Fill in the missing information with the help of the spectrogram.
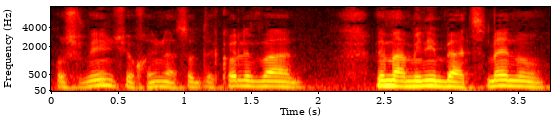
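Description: A rabbi giving a sermon, telling stories with lively acted-out dialogue and pressing rhetorical questions at his listeners. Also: mid-range voice, vocal fry. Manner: animated storytelling, acts out dialogue, repeated rhetorical questions. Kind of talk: Torah lesson sermon.

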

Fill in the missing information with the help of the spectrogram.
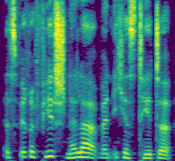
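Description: A woman doing a gentle young student, earnest. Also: mid-range voice. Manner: gentle, measured explaining. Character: calm young male student healer, earnest.

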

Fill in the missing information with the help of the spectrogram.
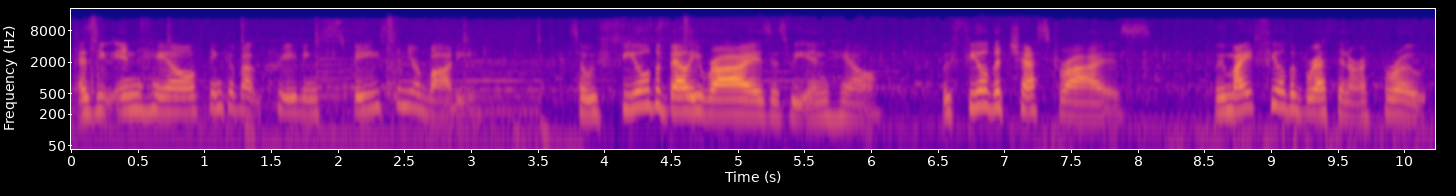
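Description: A woman leads a slow-flow yoga class as instructor. She gives calm, grounding breath cues in a mid-range voice. Music plays behind her. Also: mid-range voice. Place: outdoor waterside wooden deck.

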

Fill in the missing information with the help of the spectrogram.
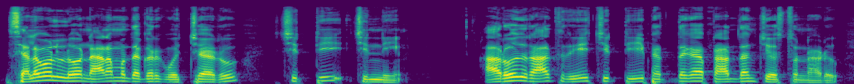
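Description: A man hosting a joke channel who reads short jokes aloud in an unhurried storytelling way, doing every part in his own voice. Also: mid-range voice, lively intonation, no echo, studio quality. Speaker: joke channel host and reader.

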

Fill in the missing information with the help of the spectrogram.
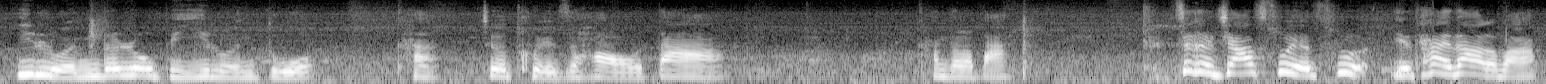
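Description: A woman's voice: a little high, a little hiss or hum. A young woman chatting casually and playfully to camera as she eats at an outdoor street-side table, often exclaiming. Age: young adult. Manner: playful, exclamatory, talks while eating. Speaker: food vlogger and host. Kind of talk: casual mukbang chat to camera.

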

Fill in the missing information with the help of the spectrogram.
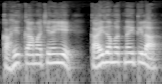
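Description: A man reading the lines of a sharp-tongued woman of the household in a TV serial recap. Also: high-pitched, a little fast. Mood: scornful. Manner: scornful.

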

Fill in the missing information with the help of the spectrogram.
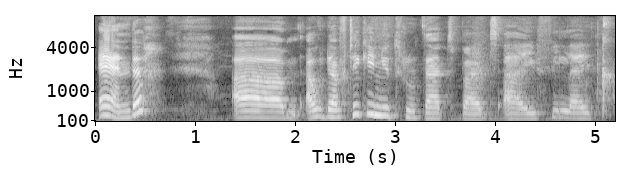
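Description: Filming herself at arm's length in a small tiled studio apartment, a young Kenyan lifestyle vlogger in her twenties talks casually, blending Swahili into her English. She takes her time, and her mid-range voice is expressive with a slightly dark tone.

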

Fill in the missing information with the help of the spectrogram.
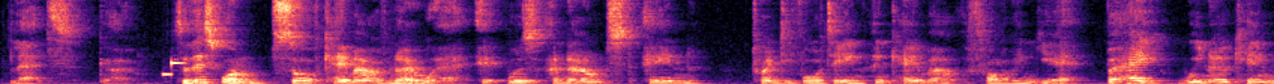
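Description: A man in his thirties gives a chatty, wry book review to camera from a small home office, swearing at vehicles driving past. His medium-pitched voice is slightly bright. The room echoes and the microphone sits at a distance.

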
